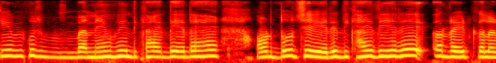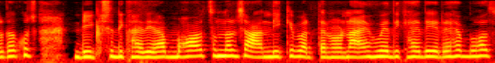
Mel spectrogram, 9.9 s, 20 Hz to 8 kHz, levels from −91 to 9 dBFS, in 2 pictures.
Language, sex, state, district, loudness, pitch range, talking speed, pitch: Hindi, female, Uttar Pradesh, Hamirpur, -16 LUFS, 220-250 Hz, 240 wpm, 230 Hz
